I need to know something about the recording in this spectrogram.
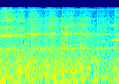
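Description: Background music with a steady rushing noise laid over it.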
